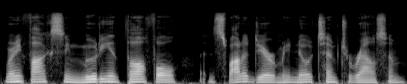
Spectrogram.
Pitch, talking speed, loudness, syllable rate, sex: 110 Hz, 220 wpm, -18 LUFS, 5.9 syllables/s, male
